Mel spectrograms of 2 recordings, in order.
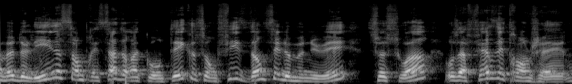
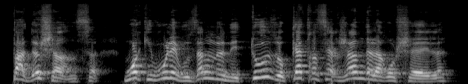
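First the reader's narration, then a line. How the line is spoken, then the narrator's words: Gruff. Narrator (French): il jeta à sa fille d'un ton bourru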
